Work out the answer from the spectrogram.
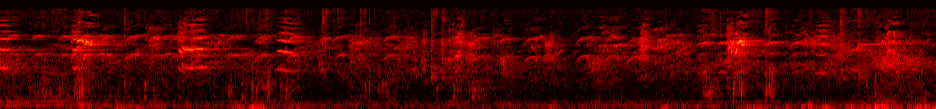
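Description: Small birds chirping, with short calls repeated over and over, some overlapping, and a low rumble coming and going underneath.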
